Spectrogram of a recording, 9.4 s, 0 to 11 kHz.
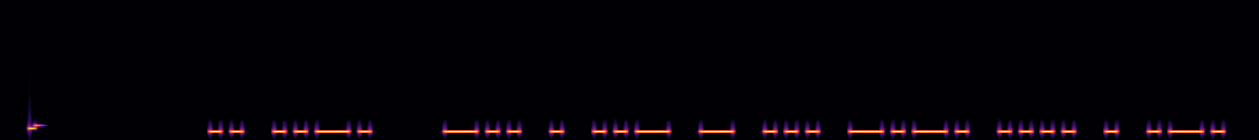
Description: Morse code, heard as a keyed tone, about 15 wpm, 700 Hz. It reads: IF DEUTSCHER
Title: A Sound Of Thunder 15wpm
